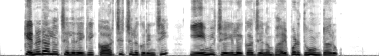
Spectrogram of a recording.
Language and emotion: Telugu, fearful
